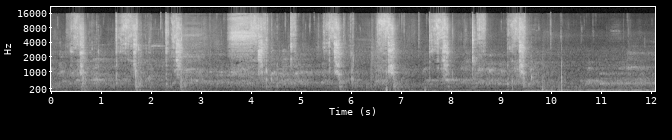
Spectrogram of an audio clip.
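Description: Metal ladle stirring and scraping thick, cooked khichdi in a pressure cooker pot, about a dozen scraping strokes against the pot. The strokes die away near the end.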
